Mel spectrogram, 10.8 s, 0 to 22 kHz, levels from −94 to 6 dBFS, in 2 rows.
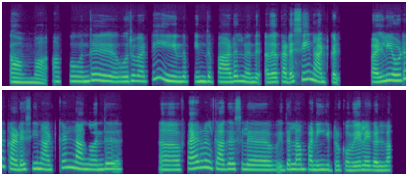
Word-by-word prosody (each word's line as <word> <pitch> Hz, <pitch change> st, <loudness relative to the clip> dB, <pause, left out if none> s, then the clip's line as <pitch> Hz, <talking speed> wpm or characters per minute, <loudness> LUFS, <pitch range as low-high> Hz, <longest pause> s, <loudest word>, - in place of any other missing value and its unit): ஆமாம். 190 Hz, -4 st, -2 dB
அப்போ 225 Hz, +1 st, -8 dB
வந்து 235 Hz, +5 st, 0 dB, 0.4 s
ஒரு 230 Hz, +3 st, 0 dB
வாட்டி, 235 Hz, +10 st, -5 dB, 0.3 s
இந்த 225 Hz, 0 st, 0 dB, 0.2 s
இந்த 230 Hz, 0 st, +2 dB
பாடல் 215 Hz, +3 st, +1 dB
வந்து 200 Hz, -1 st, -2 dB
அதாவது 205 Hz, +2 st, +1 dB
கடைசி 220 Hz, +10 st, +2 dB
நாட்கள். 205 Hz, -5 st, +1 dB, 0.4 s
பள்ளியோட 270 Hz, -, +3 dB
கடைசி 235 Hz, +3 st, +2 dB
நாட்கள், 270 Hz, +9 st, -2 dB
நாங்க 245 Hz, -3 st, +3 dB
வந்து 235 Hz, +3 st, 0 dB, 0.7 s
அ -, -, 0 dB, 0.3 s
ஃபேர்வெல்‌க்காக 265 Hz, -3 st, +2 dB
சில 235 Hz, -1 st, -1 dB, 0.4 s
இதெல்லாம் 235 Hz, +2 st, -1 dB
பண்ணிக்கிட்டு 215 Hz, -2 st, 0 dB
இருக்கோம், 195 Hz, -1 st, -3 dB
வேலைகள்லாம். 200 Hz, -1 st, +1 dB
225 Hz, 135 wpm, -21 LUFS, 205-245 Hz, 0.7 s, பள்ளியோட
